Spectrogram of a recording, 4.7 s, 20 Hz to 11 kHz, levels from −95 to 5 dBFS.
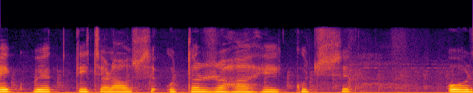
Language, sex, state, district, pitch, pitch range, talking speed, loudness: Hindi, female, Odisha, Khordha, 225 Hz, 215-235 Hz, 115 wpm, -17 LUFS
